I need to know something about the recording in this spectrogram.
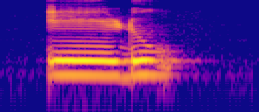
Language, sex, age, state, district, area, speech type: Telugu, female, 18-30, Andhra Pradesh, N T Rama Rao, urban, read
